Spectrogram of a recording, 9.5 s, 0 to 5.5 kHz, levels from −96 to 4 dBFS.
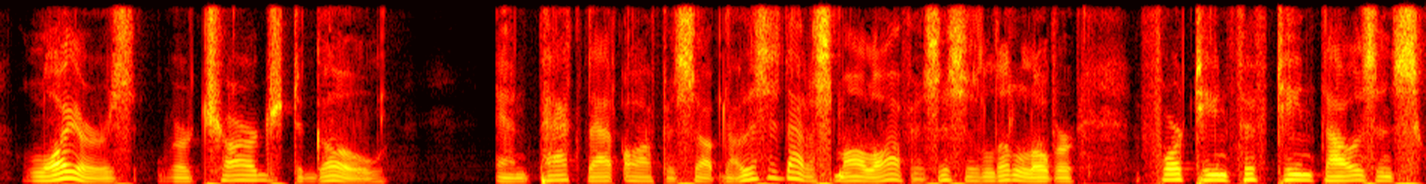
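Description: Aliasing runs through the whole speech clip. The sample rate appears to have been cut, from something like 44.1 kHz down to around 11 kHz, with no low-pass filter first, so energy above 5.5 kHz folds back below it as false, unrelated tones, roughly 15 dB under the speech. Sibilants sound gritty and metallic. A spectrogram shows mirrored, inverted bands crowding up hard against a 5.5 kHz ceiling.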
